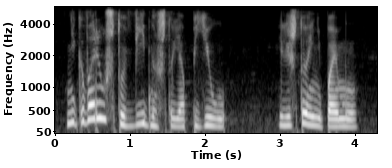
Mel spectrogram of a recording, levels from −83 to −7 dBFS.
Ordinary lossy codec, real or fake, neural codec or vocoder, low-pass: none; real; none; 5.4 kHz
